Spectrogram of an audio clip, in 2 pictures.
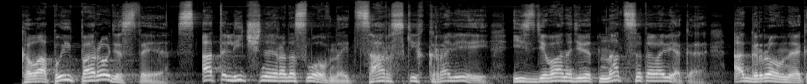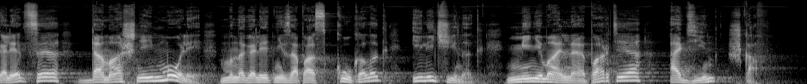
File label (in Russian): Diktori studii Reclama; Bashnya; Клопы породистые, царских кровей...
